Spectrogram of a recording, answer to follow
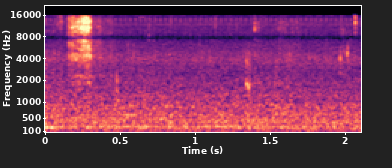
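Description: Low steady room hiss with faint handling of soft, wet sugar apple flesh being pulled apart by fingers, including a short soft noise just after the start.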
